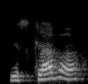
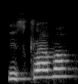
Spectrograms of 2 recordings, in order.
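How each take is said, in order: First: The pitch falls and then rises. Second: The pitch rises at the end. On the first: Something negative is implied but left unsaid. "with a fall rise, you understand it" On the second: It is a question. "it becomes a question"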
